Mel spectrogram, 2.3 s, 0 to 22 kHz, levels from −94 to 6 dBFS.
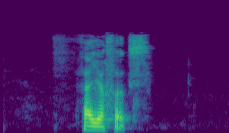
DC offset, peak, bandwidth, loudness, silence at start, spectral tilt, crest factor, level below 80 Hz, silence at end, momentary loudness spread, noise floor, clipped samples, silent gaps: under 0.1%; -2 dBFS; 7.8 kHz; -18 LUFS; 0.85 s; -5.5 dB/octave; 20 dB; -64 dBFS; 0.85 s; 17 LU; -78 dBFS; under 0.1%; none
